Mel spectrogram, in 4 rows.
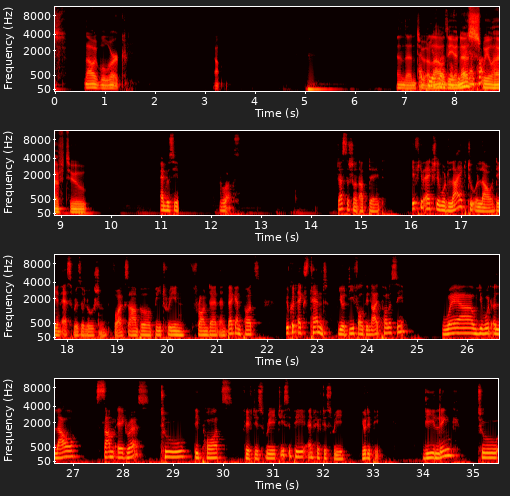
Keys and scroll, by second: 10.2-11.9 typing, 13.2-17.0 typing, 15.2 Return, 18.2 o, 18.9 BackSpace, 20.0 BackSpace, 22.1-25.8 typing, 26.8-27.5 typing, 28.1 Return, 29.2-34.5 typing.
